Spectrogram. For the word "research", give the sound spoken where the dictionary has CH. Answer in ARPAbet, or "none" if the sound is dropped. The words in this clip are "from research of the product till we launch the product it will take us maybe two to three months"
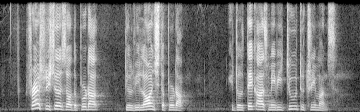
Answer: S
